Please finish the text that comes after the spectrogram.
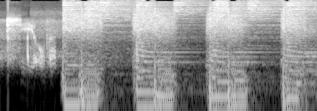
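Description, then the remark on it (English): A loud intro theme bursts in after a brief, thin opening, hammering out four heavy, evenly spaced full-band hits with booming low end, punchy, no one talking. “Hit my music.”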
